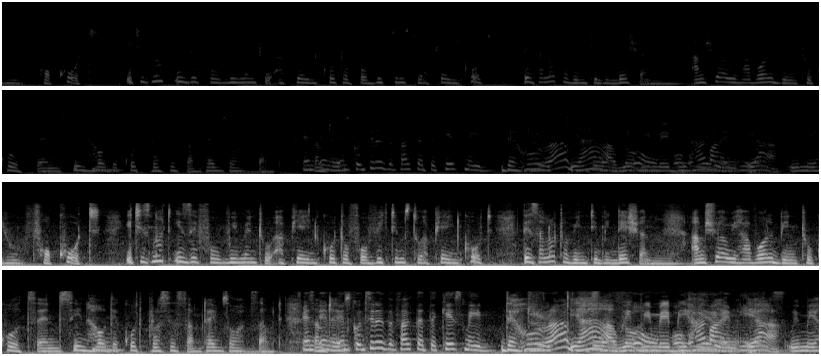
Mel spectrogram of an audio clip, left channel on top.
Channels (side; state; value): left; quieter; 33.1 dB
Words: for court. It is not easy for women to appear in court or for victims to appear in court. There's a lot of intimidation. I'm sure we have all been to courts and seen how the court process sometimes works out. And consider the fact that the case may drag we may be having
